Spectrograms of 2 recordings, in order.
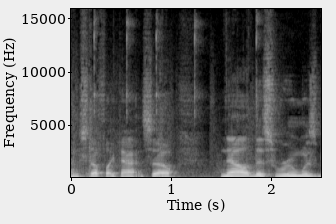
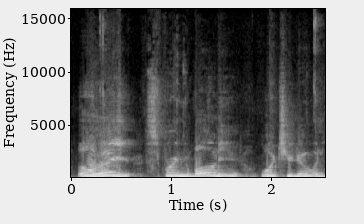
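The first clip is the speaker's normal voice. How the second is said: excited greeting; 11 semitones higher, 4 dB louder than usual. Acted. Fredbear greets his rescuer.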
